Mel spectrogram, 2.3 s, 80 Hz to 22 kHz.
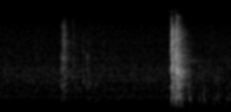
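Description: A length of 0.8 mm copper wire being handled on the desk: a faint click, then one sharp snap near the end.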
